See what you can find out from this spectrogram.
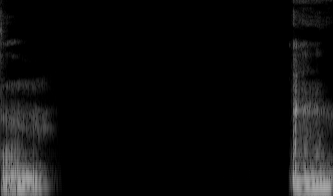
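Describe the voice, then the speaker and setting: A man acts out a smooth-talking mafia boss in an ASMR roleplay. His voice is deep and very raspy, with gravelly fry at the edges. He teases and threatens in the same unhurried, dominant, flirty drawl. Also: darkish tone, exaggerated voice. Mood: teasing, seductive.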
